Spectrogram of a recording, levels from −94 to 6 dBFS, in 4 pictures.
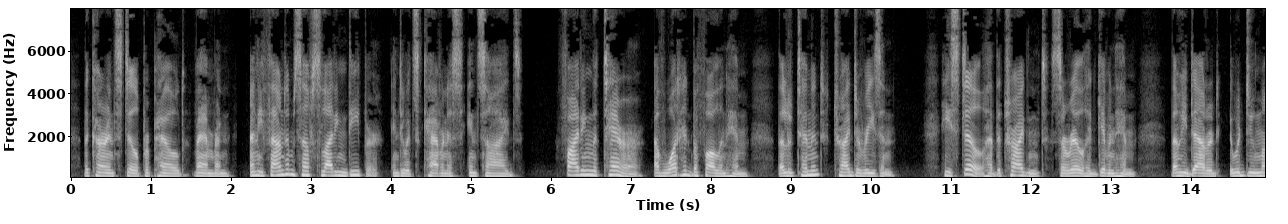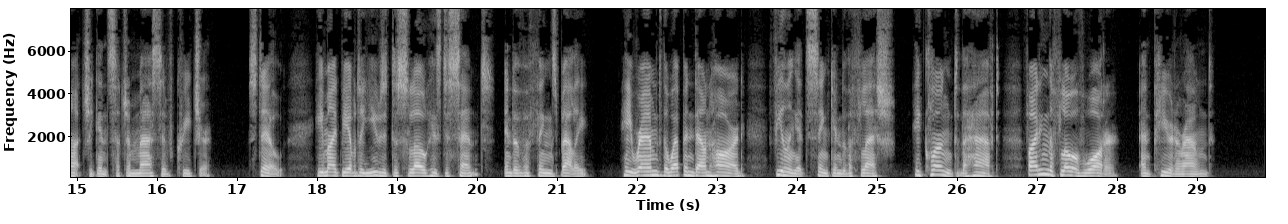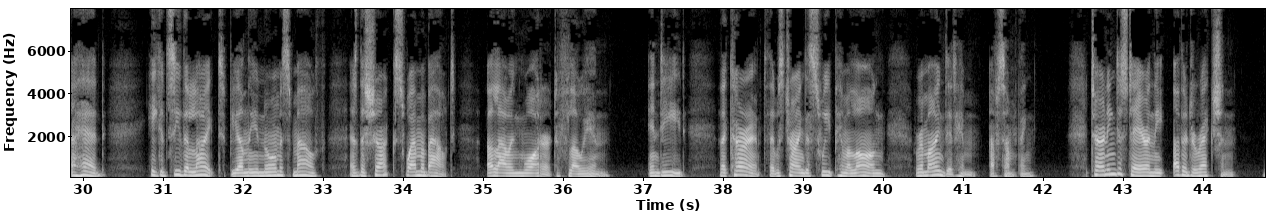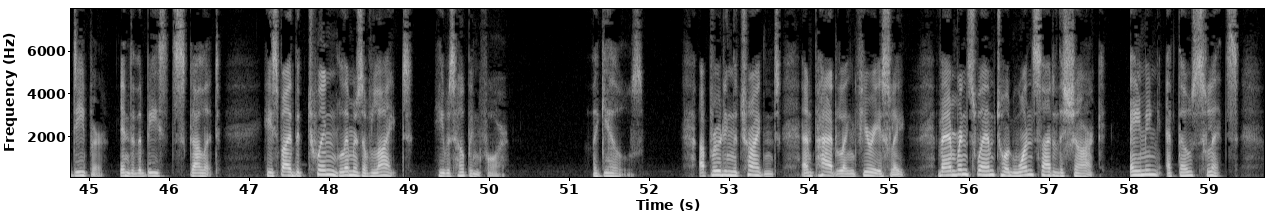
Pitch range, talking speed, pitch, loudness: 140-175 Hz, 170 wpm, 155 Hz, -17 LUFS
